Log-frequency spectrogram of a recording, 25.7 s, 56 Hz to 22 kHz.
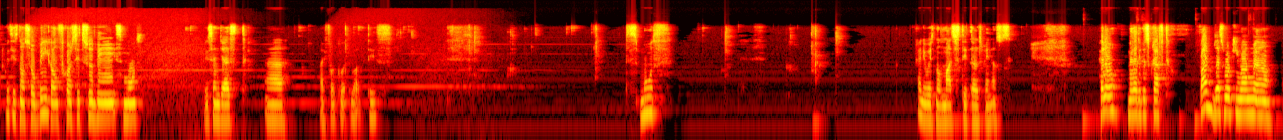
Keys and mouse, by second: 1.8 Tab, 8.6-9.6 right drag, 9.6 middle click, 12.4 right click, 12.9-14.6 drag, 14.7 click, 15.0 right click, 16.3 Tab.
